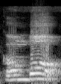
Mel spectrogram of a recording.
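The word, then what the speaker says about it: comb: এর পরে কোনো ভাওয়েল নাই, তাহলে বি রিমেইন সাইলেন্ট। দেখেন তো, তাহলে এটা কি হবে? কম্বো নাকি কম?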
